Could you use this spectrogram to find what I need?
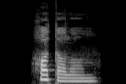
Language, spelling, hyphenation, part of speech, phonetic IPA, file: Hungarian, hatalom, ha‧ta‧lom, noun, [ˈhɒtɒlom], Hu-hatalom.ogg
- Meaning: power (control and influence over another)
